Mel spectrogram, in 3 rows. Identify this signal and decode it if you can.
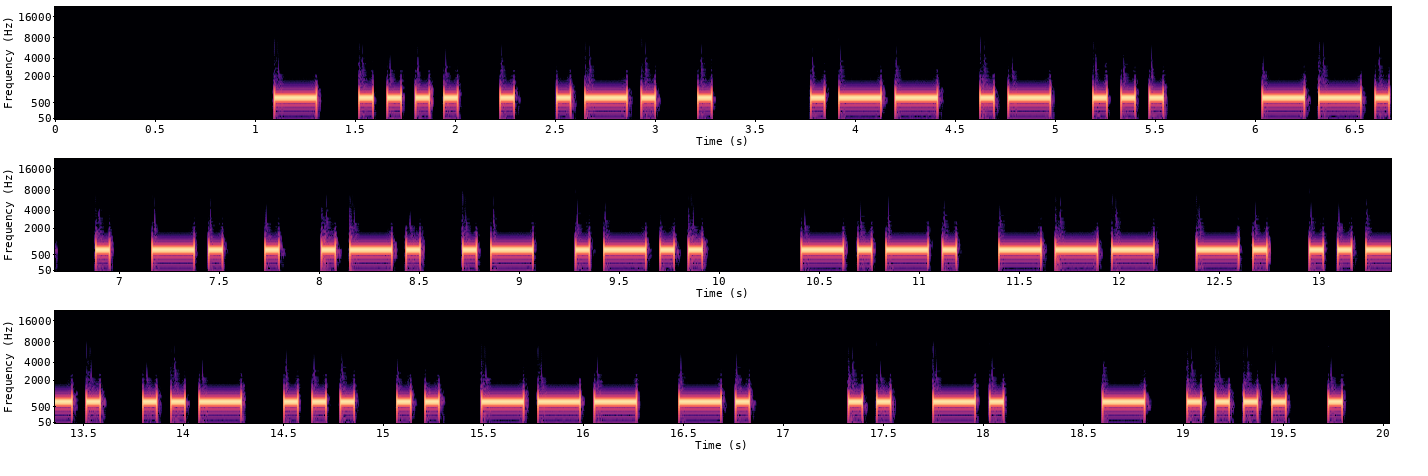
Morse code, heard as a keyed tone, about 17 wpm, 700 Hz. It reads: THERE WAS GENERAL CONFUSION IN THE
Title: Sentences from Top 1600 Words 17wpm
